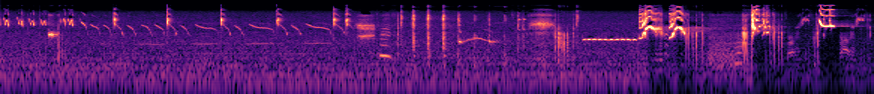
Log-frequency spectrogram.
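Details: Common starling in long varied song, opening with a fast run of high sliding whistles and buzzy notes, then a soft warbled phrase and loud sharp clicks and squeaks near the end.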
